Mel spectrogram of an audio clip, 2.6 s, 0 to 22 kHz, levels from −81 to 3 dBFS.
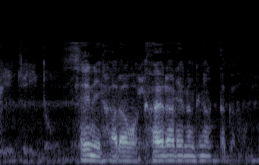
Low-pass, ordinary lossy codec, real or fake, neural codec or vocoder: none; none; fake; codec, 16 kHz, 8 kbps, FunCodec, trained on LibriTTS, 25 frames a second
